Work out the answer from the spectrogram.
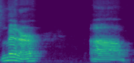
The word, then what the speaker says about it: Mentor: Yes, if you're outside of Cleveland, it's it's Minter U, but it's spelled mentors.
